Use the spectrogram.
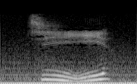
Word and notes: ji3: pinyin

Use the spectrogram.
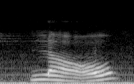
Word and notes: lou3: pinyin

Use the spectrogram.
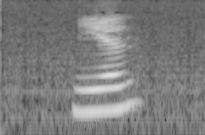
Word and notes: nian2: pinyin

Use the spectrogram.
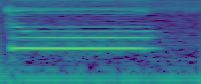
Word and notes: du1: pinyin

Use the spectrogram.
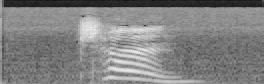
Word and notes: chen4: pinyin

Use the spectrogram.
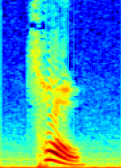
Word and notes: cou4: pinyin

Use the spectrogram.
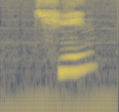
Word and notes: qun2: pinyin

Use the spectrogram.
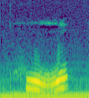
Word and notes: hu3: pinyin

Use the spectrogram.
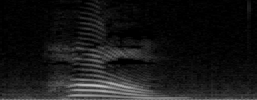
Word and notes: hang4: pinyin

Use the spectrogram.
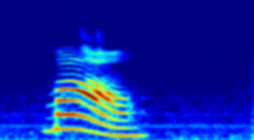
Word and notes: mao4: pinyin

